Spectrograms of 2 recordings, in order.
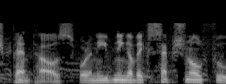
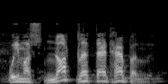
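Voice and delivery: firm, higher-pitched insistence; 6 semitones higher than usual. A narrator's reading. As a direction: put your foot down in a raised pitch. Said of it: "Ta said firmly".

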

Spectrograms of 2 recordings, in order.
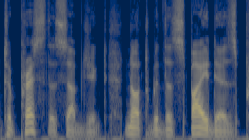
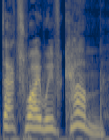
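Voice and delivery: put-on frightened boy; 12 semitones higher, 7 dB louder than usual. A narrator's reading. Harry's frightened voice.

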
